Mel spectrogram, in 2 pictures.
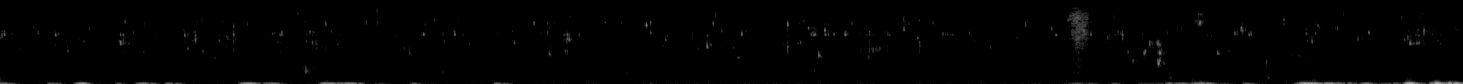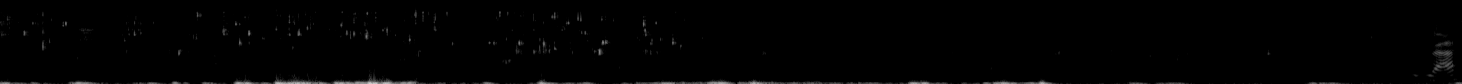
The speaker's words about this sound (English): Water sounds. Yeah, there's some water sounds.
